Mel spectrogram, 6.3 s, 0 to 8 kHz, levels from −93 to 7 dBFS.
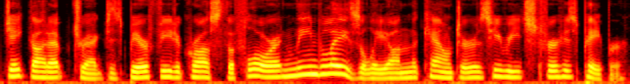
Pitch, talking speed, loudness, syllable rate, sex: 170 Hz, 210 wpm, -16 LUFS, 4.8 syllables/s, female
